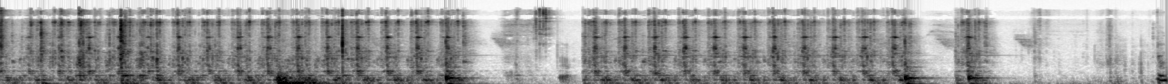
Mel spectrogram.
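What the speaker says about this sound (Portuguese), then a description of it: "Aqui a gente levanta, ó, e vem costurando aqui bem na beiradinha, ó, tá vendo?" An electric sewing machine stitching the edge of a synthetic leather women's wallet, a fast steady whirring run that stops, a short quiet pause, then a second long run and another stop, close and without talk.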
